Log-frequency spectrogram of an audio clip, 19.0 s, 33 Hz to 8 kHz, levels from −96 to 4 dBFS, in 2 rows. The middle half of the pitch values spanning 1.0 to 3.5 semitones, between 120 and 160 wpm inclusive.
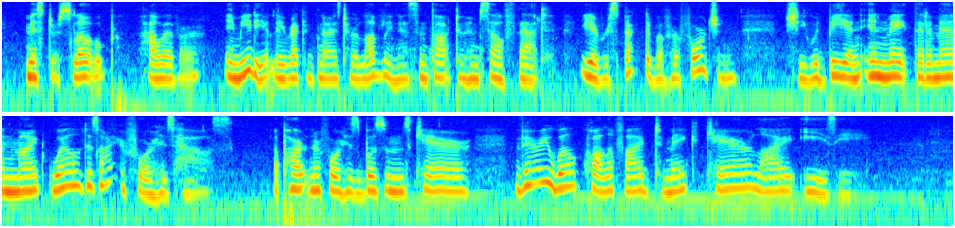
Yes: average, 2.7 semitones; average, 140 wpm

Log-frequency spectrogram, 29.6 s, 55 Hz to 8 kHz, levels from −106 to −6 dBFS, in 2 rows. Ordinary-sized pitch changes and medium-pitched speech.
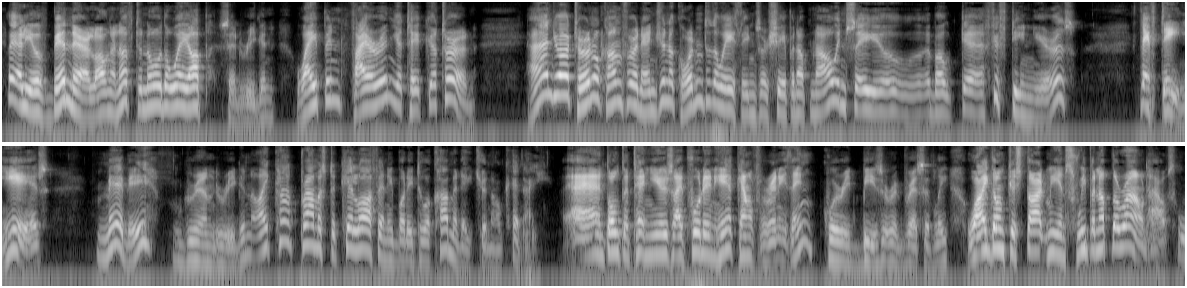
No: wide, 5.8 semitones; medium, 180 Hz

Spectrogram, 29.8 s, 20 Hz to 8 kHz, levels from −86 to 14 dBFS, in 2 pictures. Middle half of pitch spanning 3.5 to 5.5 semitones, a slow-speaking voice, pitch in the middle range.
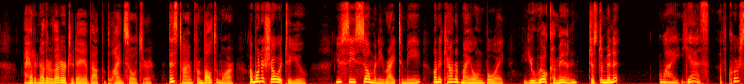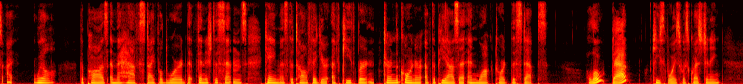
No: average, 4.5 semitones; average, 165 wpm; medium, 175 Hz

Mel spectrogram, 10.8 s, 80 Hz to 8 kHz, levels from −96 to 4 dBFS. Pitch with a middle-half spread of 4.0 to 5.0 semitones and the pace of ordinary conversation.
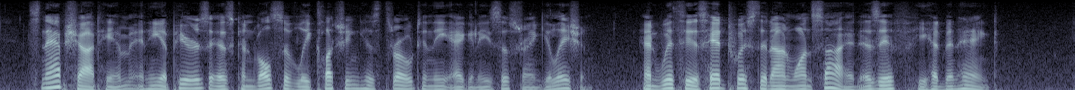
Yes: average, 4.5 semitones; average, 160 wpm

